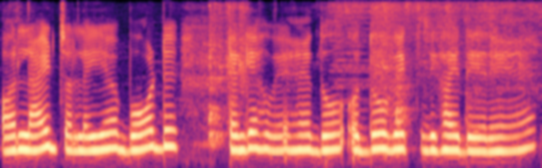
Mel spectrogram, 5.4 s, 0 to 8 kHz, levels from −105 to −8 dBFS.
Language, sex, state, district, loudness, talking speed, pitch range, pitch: Hindi, female, Uttar Pradesh, Lucknow, -13 LUFS, 175 wpm, 215-235 Hz, 220 Hz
